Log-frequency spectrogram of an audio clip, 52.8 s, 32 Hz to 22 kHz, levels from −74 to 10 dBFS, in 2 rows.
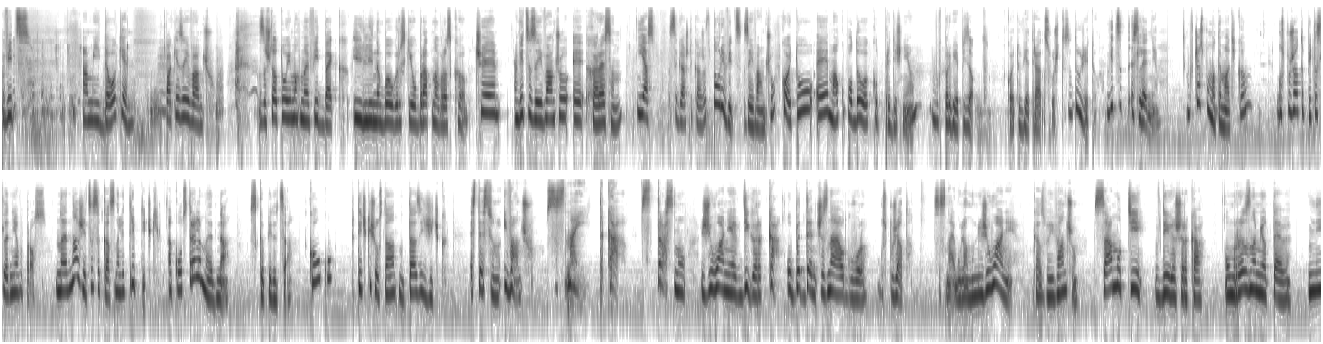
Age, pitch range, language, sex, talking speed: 20-39, 195-270 Hz, Bulgarian, female, 115 wpm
